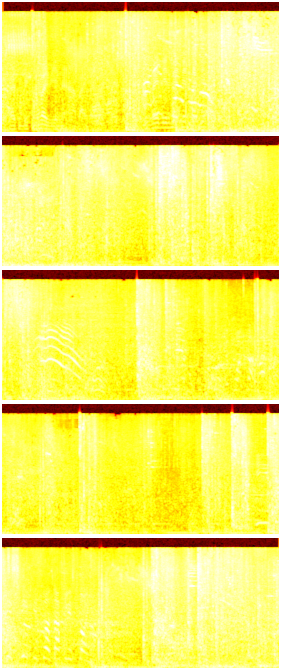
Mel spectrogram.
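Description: Blasts and crackling energy bursts go off.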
